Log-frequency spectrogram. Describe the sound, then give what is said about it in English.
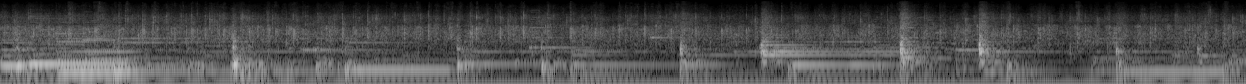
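An audience claps their hands in praise for the children who came up, a steady, dense patter, with sustained low musical chords playing underneath and a few sharper accents standing out. No one speaks. “give the children that came up here a hand clap of praise.”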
